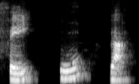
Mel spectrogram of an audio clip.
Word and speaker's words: feiura: Feiura. E o U nitidamente mais forte.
